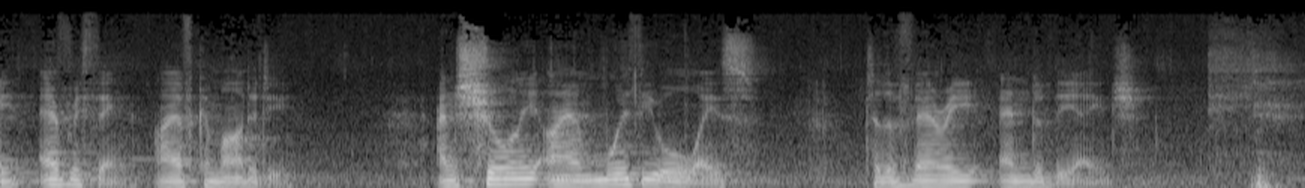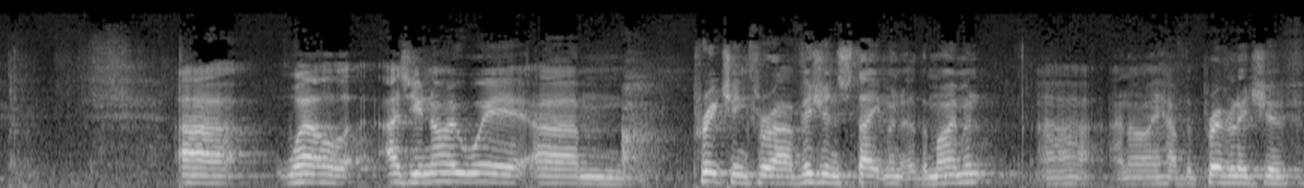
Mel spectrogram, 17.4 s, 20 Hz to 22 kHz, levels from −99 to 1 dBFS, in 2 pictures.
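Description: Nothing goes wrong anywhere in this recording, so there's no fault to point to at any moment.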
